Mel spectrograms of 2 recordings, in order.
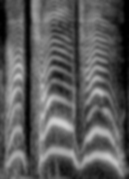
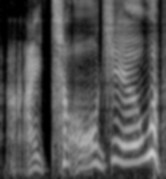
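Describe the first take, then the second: First: Very high, loud, slow cackling screech; gloating witch shriek. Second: Very high, slow, sneering witch hiss. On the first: The witch crowing that she was right, loud shriek. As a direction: crow the triumph at top voice. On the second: The witch gloating over the doomed Vikings, slow high hiss. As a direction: drag out the gloating like a crone. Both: A narrator's reading. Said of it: "hissed the witch".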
